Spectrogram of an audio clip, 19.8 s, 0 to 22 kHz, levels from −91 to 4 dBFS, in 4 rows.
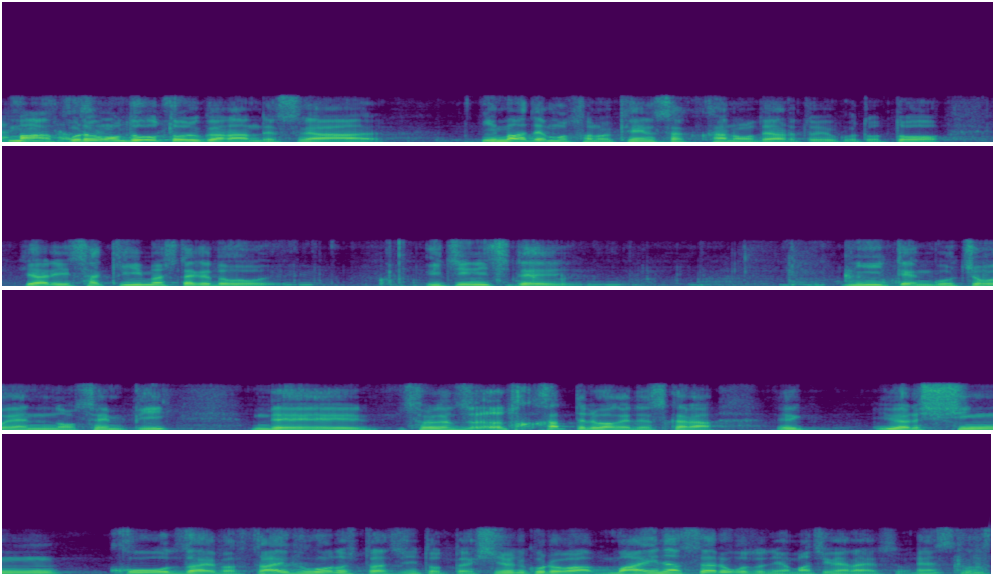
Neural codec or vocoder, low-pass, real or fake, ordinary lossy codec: codec, 24 kHz, 6 kbps, HILCodec; 7.2 kHz; fake; none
